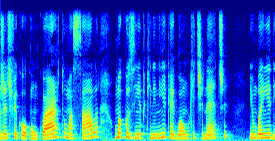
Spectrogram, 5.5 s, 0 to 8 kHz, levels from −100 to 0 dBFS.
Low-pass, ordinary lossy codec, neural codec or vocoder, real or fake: 7.2 kHz; none; none; real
